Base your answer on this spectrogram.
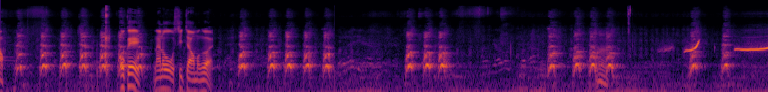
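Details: Short barks from the young male Rottweiler stud Nano Gervi, sired by the imported dog Bruno out of Melsee Gervi, repeat in quick bursts through most of the recording, broken by a stretch of human voice and a low background hum.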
